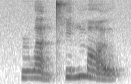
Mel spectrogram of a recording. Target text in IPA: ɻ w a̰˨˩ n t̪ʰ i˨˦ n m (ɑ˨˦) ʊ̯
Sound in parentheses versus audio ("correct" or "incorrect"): incorrect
